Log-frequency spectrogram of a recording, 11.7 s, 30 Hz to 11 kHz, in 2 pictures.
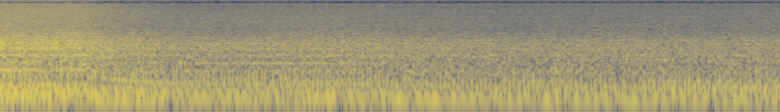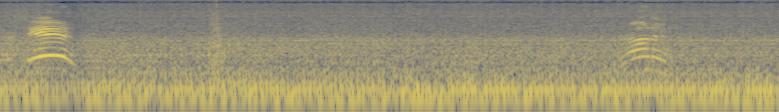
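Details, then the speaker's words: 1970s Plymouth TrailDuster with a 360 Mopar engine, first start after 21 years of sitting, carburetor suspected gummed, electric fuel pump fitted: steady low rumbling idle, loud raw unmuffled note because the exhaust broke off; exhaust leak at idle. "hell yeah exhaust broke off sitting there idling holy crap"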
